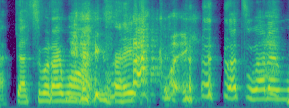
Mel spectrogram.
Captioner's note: laughs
